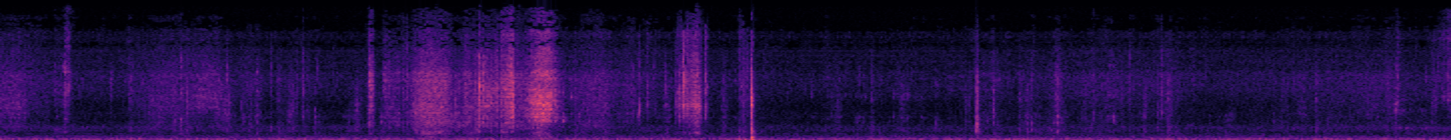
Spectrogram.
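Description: A person chewing a roasted Anaheim pepper, with crunchy bites about three to four seconds in, over a steady low hum. A single sharp knock comes about halfway through and is the loudest sound.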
